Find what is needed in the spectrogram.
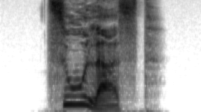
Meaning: second-person plural dependent present of zulassen
- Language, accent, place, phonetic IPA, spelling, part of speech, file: German, Germany, Berlin, [ˈt͡suːˌlast], zulasst, verb, De-zulasst.ogg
